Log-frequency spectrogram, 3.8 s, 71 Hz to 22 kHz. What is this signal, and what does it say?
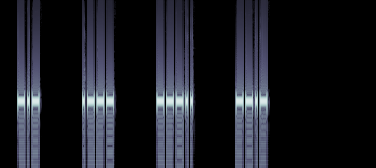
Morse code, heard as a keyed tone, about 53 wpm, spaced as for 17 wpm, 700 Hz. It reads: KJ8Q
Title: USA Call Signs - 4 Characters - 6x Character Spacing - 50wpm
